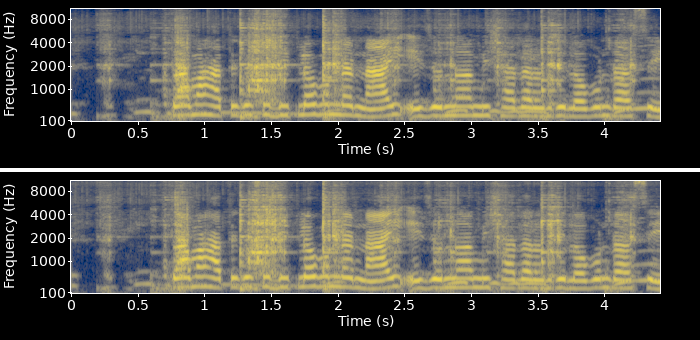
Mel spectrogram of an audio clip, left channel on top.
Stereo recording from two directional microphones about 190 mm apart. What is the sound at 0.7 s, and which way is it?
Speech, 10° left (ahead or behind).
